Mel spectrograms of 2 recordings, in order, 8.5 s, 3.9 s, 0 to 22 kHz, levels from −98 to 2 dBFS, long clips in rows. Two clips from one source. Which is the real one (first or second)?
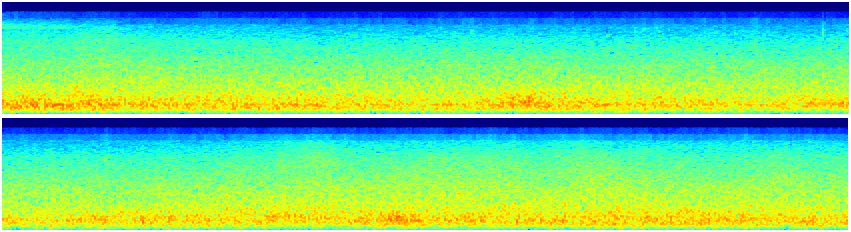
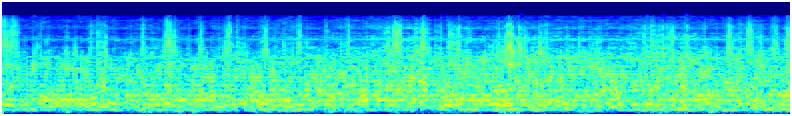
first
